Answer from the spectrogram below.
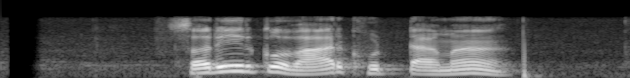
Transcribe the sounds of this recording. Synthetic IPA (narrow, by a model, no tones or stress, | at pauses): sʌɾirkobʱarkʰuʈːama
